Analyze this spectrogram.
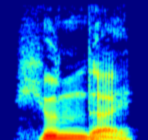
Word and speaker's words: Hyundai: supposed to pronounce uh what people say is Hyundai or H or Hundai or whatever it's actually Hundai okay just in case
